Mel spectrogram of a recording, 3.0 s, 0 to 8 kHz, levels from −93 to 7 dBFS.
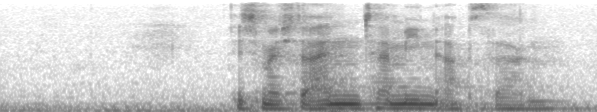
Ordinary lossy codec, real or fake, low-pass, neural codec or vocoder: AAC, 32 kbps; real; 7.2 kHz; none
